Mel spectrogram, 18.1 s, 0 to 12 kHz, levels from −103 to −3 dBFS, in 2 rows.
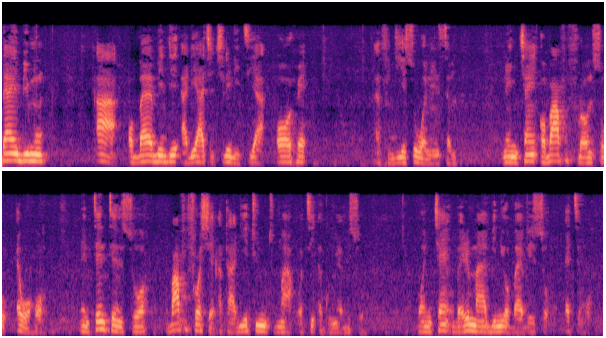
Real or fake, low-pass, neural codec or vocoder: real; 7.2 kHz; none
